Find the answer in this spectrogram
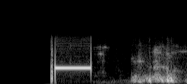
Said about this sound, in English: Thank you for calling Beautiful Anonymous. A beeping noise will indicate when you are on the show with the host.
